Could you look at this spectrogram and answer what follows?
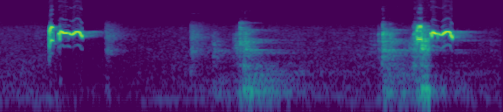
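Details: Sooty-headed bulbul song used to goad a rival into singing: two short fluty, warbling phrases about three seconds apart, separated by soft low rustling noises.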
